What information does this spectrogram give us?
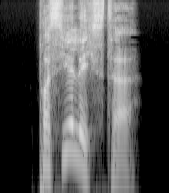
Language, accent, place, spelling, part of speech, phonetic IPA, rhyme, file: German, Germany, Berlin, possierlichste, adjective, [pɔˈsiːɐ̯lɪçstə], -iːɐ̯lɪçstə, De-possierlichste.ogg
- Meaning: inflection of possierlich: 1. strong/mixed nominative/accusative feminine singular superlative degree 2. strong nominative/accusative plural superlative degree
